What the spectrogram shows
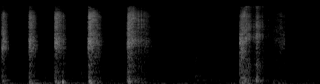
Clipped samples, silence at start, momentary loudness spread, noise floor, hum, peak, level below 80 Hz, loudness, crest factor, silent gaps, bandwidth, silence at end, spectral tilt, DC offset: under 0.1%; 0 s; 17 LU; -70 dBFS; none; -14 dBFS; -62 dBFS; -34 LUFS; 24 dB; none; 16.5 kHz; 0.35 s; 0.5 dB/octave; under 0.1%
